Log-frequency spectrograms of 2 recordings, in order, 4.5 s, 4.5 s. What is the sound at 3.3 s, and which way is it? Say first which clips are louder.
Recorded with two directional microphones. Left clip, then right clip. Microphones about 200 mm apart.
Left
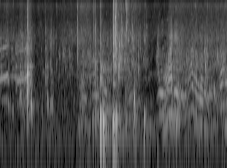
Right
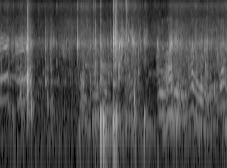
Speech: right 4 dB; 50° left (ahead or behind).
